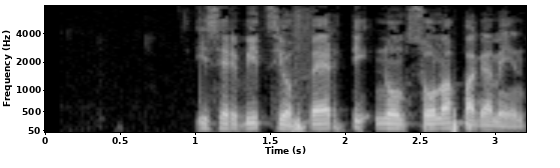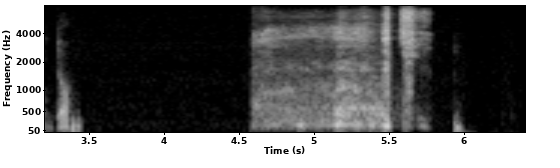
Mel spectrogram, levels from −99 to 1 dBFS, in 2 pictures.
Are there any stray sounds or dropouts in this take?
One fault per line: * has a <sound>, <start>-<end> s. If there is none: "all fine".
* has a sneeze, 4.6-5.8 s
